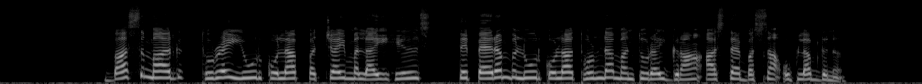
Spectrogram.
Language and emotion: Dogri, neutral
